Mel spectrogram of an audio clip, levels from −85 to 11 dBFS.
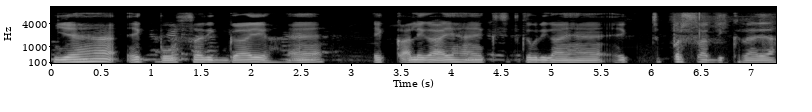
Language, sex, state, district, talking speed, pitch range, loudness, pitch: Hindi, male, Rajasthan, Churu, 165 wpm, 115-130 Hz, -26 LUFS, 125 Hz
